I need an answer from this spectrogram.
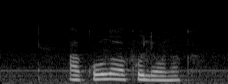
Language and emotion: Russian, neutral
